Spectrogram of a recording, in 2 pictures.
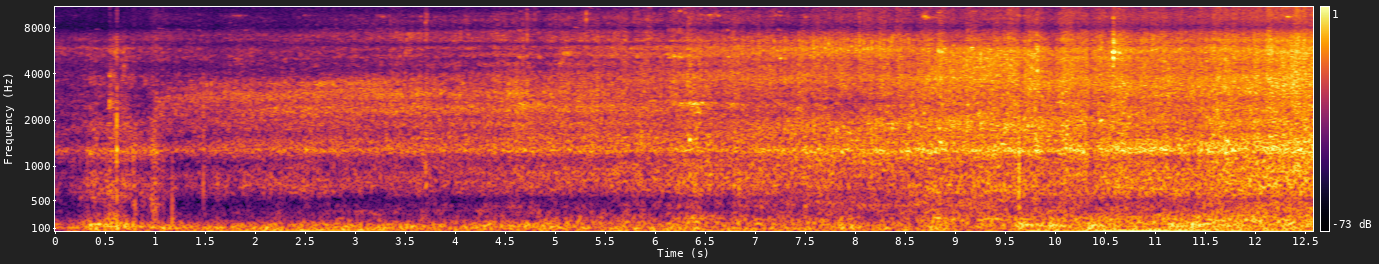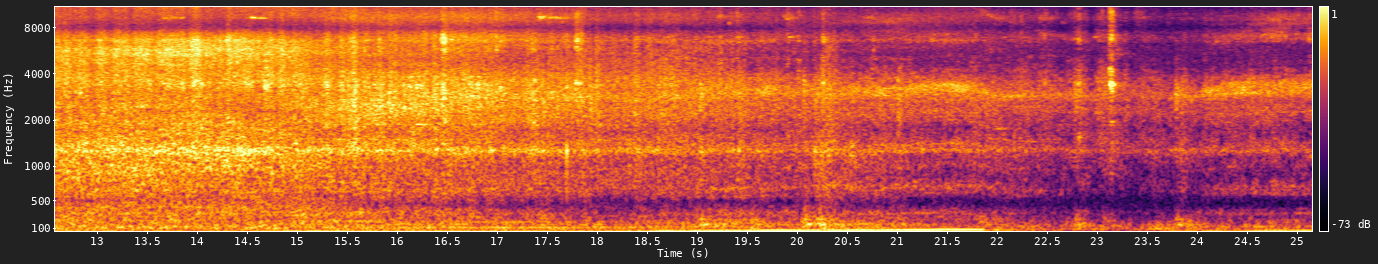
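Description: Hino dump truck's diesel engine running as the loaded-hauling-size truck drives up and passes close by on a rough dirt-and-gravel road. The sound grows louder about ten seconds in and drops off sharply near the end as the truck moves away.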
